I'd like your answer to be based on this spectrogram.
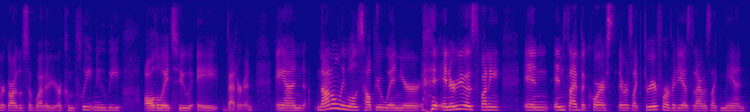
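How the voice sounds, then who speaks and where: Woman, 30s, pageant coach hosting a podcast; chatty, emphatic motivational delivery, fairly low voice. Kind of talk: casual podcast chat.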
